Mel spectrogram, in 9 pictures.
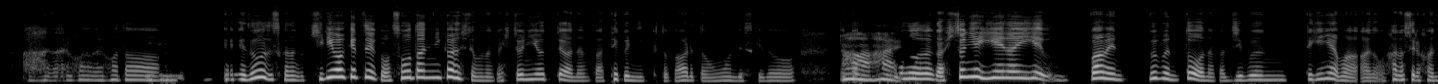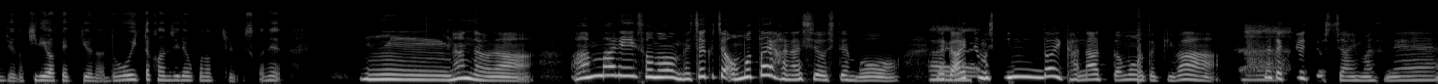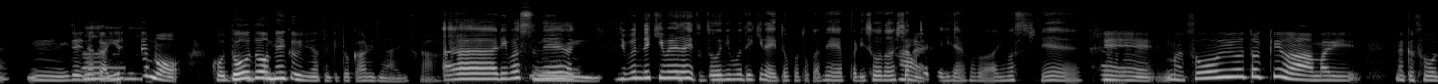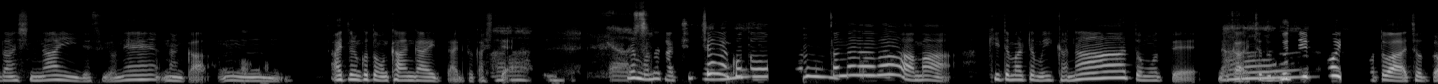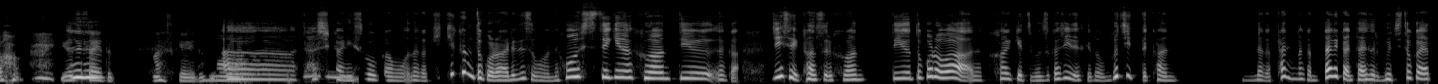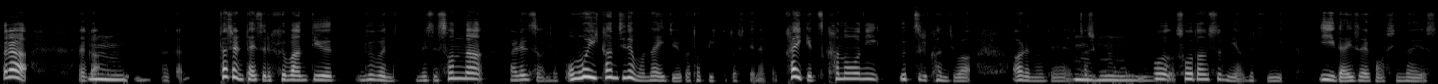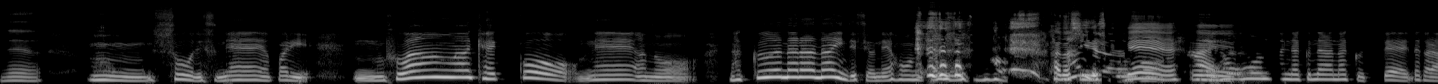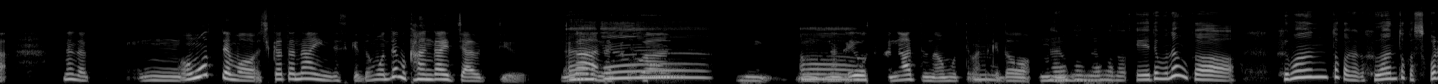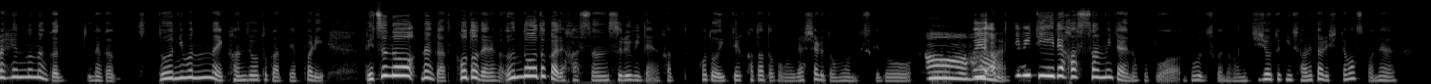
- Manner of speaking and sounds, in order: other background noise; other noise; laugh; chuckle; laugh
- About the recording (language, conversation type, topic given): Japanese, podcast, 不安を乗り越えるために、普段どんなことをしていますか？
